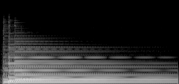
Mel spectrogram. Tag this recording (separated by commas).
Strum, Acoustic guitar, Musical instrument, Music, Plucked string instrument, Guitar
